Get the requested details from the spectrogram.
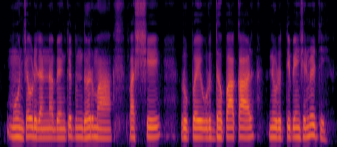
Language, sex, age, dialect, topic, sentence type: Marathi, male, 18-24, Standard Marathi, banking, statement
